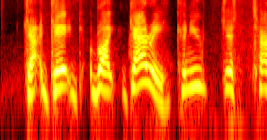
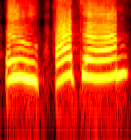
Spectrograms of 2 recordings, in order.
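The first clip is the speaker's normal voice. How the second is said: higher, breathy-free mock seductive Eve, slow on the sighs; Eve impression; 8 semitones higher, slower than usual. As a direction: swoon over Adam in a hammed-up female voice. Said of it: "I'm not gonna do fucking Eve".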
